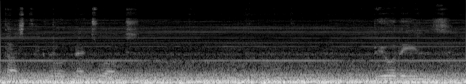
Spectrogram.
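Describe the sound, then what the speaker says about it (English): Airplane engines roar as a steady, loud low rumble inside the cabin on a flight heading to London, with a faint steady tone on top. "this plane is ready now to fire on all cylinder, heading to London"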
